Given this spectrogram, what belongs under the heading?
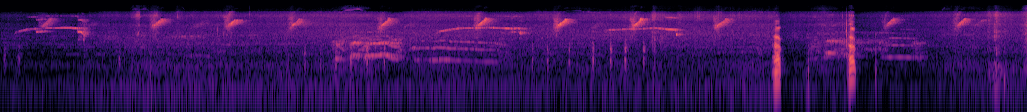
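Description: Rhode Island chickens outdoors, with repeated short calls and clucks scattered through the whole stretch, a few sharper crowing-type cries standing out, moderately near, with no talking.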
